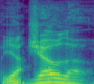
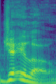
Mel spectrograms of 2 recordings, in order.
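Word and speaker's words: Jho Low: Who was Jolo, not J-Lo.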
